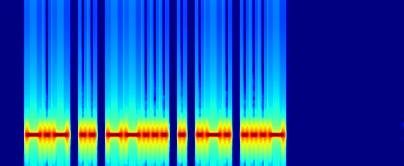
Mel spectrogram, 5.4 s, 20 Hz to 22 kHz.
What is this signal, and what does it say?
Morse code, heard as a keyed tone, about 20 wpm, 700 Hz. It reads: KI7ERV
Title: Speed Racing - USA 2x3 Call Signs 17wpm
